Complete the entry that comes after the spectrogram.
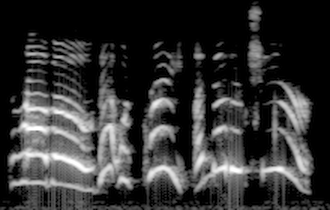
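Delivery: very high, loud cheering; excited cheering. Acted. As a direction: shout for an encore. Crowd cheering for more.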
